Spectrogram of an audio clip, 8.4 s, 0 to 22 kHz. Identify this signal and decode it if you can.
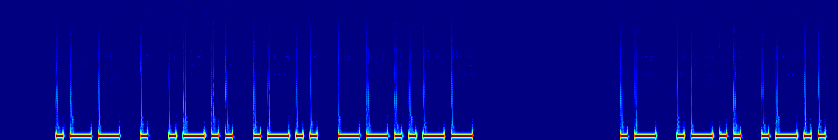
Morse code, heard as a keyed tone, about 17 wpm, 700 Hz. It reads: WELL, ALL
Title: 3x Word-Spacing - Sentences from Top 200 Words - 17wpm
